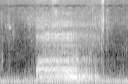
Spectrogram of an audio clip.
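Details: Cow calling its extended family: a single short, steady, harmonic moo of about a second, beginning sharply and fading out, set against a constant low-pitched hum.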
